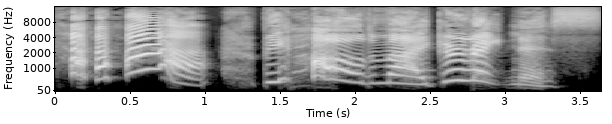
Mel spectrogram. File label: level up, en; cookie run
